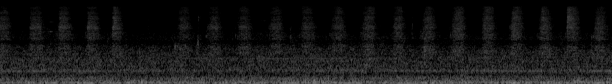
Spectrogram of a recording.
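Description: Hand-held spray bottle squirting a gentle wash over a freshly transplanted scalp after a hair transplant: a rapid run of short hisses, about five a second, over a steady low room hum.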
